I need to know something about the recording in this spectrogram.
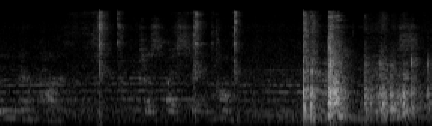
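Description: Hair-cutting scissors snipping through a lock of hair: single sharp snips about one and two seconds in, then a louder cluster of snips just after three seconds. Faint background music plays underneath.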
